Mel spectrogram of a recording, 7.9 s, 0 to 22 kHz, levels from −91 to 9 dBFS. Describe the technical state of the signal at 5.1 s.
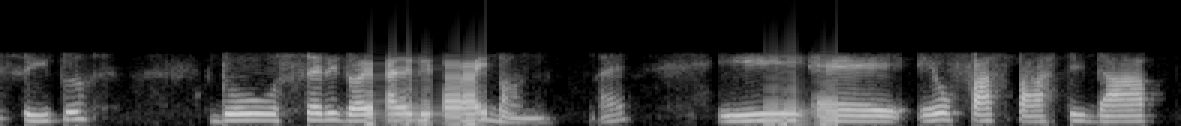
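Robotic sound from repeated short buffers runs from 5.09 to 5.58 s, just before "eu faço." The likely cause is a starved buffer replaying about 10 ms chunks, which leaves a rigid metallic 100 Hz buzz over most of that stretch. Throughout, G.723.1 codec coding at 6.3 kbit/s cuts everything above 3.6 kHz, leaving the speech heavily muffled and hoarse.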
